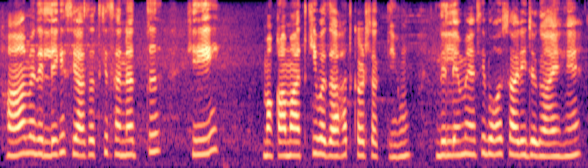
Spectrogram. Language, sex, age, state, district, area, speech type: Urdu, female, 18-30, Delhi, North East Delhi, urban, spontaneous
